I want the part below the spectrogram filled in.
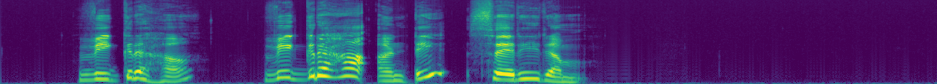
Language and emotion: Telugu, neutral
